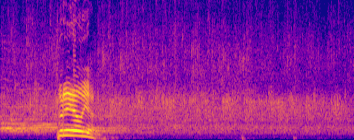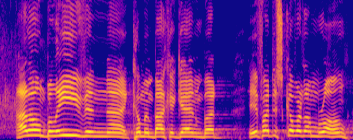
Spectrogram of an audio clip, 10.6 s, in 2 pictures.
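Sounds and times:
audience clapping: 0:00.0 - 0:06.5
speech: 0:00.8 - 0:01.7, 0:05.6 - 0:10.6.

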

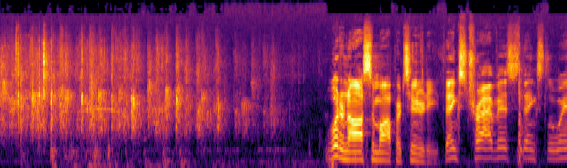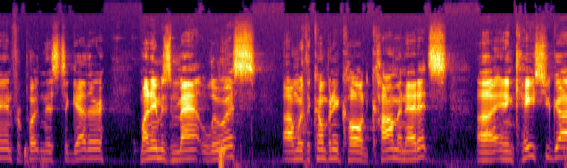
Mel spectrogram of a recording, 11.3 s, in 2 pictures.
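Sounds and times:
crowd applauding a speaker: 0:00.0 - 0:03.0
speech: 0:03.3 - 0:11.3.

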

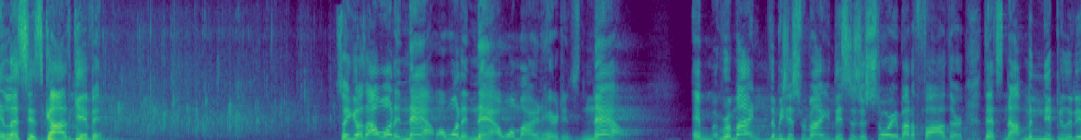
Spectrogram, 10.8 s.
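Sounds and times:
speech: 0:00.0 - 0:01.2, 0:03.4 - 0:10.8
audience clapping: 0:00.5 - 0:03.7.

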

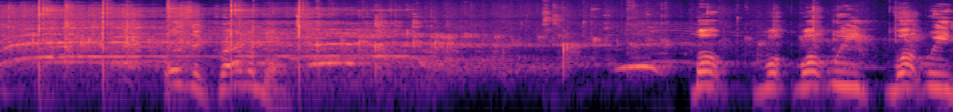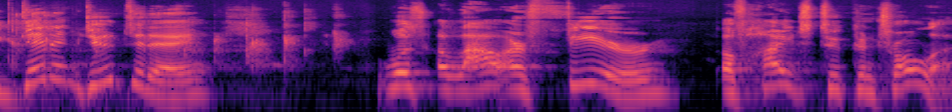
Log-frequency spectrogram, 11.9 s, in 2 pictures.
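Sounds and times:
audience round of applause: 0:00.0 - 0:08.2
speech: 0:01.0 - 0:01.9, 0:04.3 - 0:07.4, 0:08.3 - 0:11.8.

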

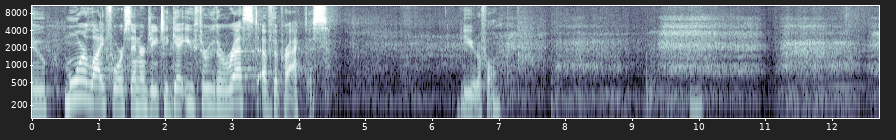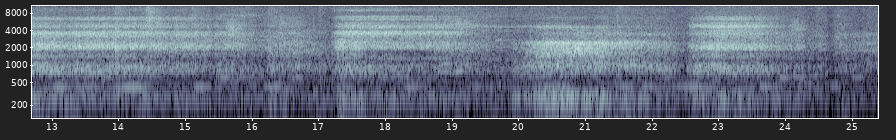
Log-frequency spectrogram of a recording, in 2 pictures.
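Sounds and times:
speech: 0:00.0 - 0:04.5, 0:06.4 - 0:07.3
deep slow breathing during yoga practice: 0:04.7 - 0:06.4, 0:07.0 - 0:25.3.

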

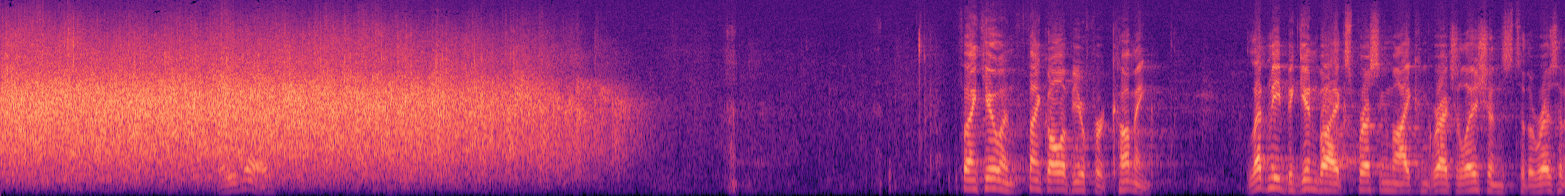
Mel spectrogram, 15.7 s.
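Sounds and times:
audience applause welcoming Rabbi Kushner at Westminster Church event in Minneapolis: 0:00.0 - 0:06.6
speech: 0:09.6 - 0:11.6, 0:12.5 - 0:15.6.

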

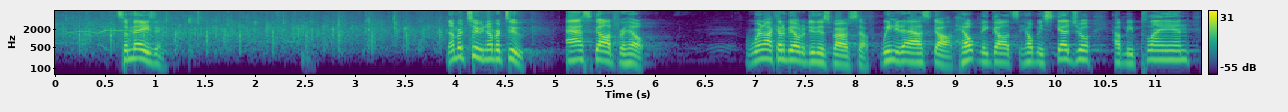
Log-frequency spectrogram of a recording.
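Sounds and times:
audience clapping: 0:00.0 - 0:05.0
speech: 0:00.6 - 0:01.2, 0:03.9 - 0:06.0, 0:06.9 - 0:11.4.

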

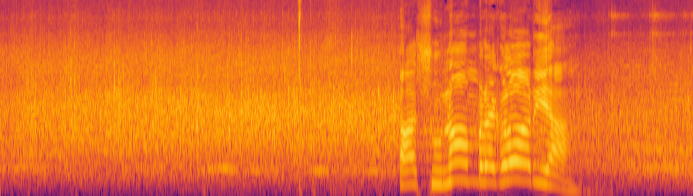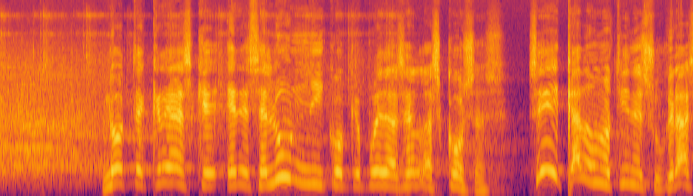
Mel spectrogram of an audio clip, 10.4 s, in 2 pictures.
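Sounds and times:
audience applause: 0:00.0 - 0:06.0
speech: 0:03.0 - 0:04.4, 0:06.0 - 0:10.3.

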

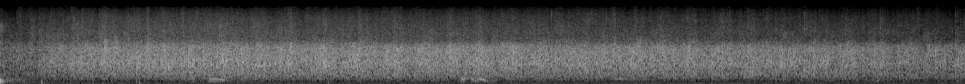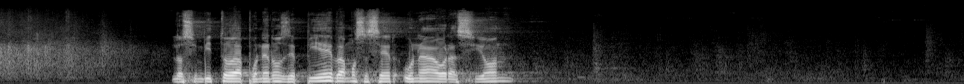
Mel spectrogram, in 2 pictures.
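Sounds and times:
sustained loud applause from a large crowd: 0:00.0 - 0:11.3
speech: 0:11.4 - 0:14.9.

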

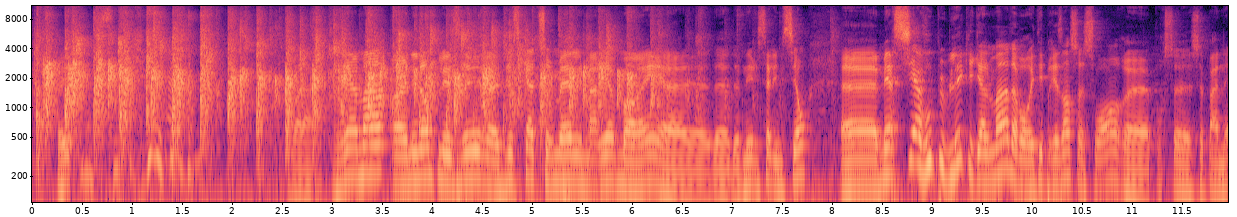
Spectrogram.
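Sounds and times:
audience applause: 0:00.0 - 0:07.6
speech: 0:00.2 - 0:01.5, 0:02.6 - 0:11.9.

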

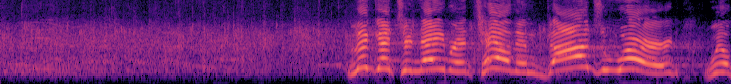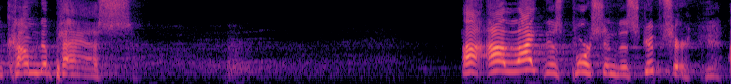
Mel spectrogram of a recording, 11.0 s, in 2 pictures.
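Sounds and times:
audience clapping hands: 0:00.0 - 0:06.0
speech: 0:02.6 - 0:06.5, 0:09.0 - 0:10.9.

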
